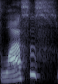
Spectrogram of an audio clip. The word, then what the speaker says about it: Lassis: In case you're wondering how it's pronounced, it's how you would say molasses without the mo. So, it's Lassis.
